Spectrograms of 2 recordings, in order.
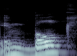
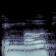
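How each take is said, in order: First: The B sound is clearly pronounced. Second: The B sound is left silent. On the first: The speaker calls it wrong. "you would say" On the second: The speaker calls it right. "You do- you don't pronounce the B"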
